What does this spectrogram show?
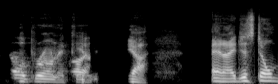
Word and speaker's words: Hronek: Hronek.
